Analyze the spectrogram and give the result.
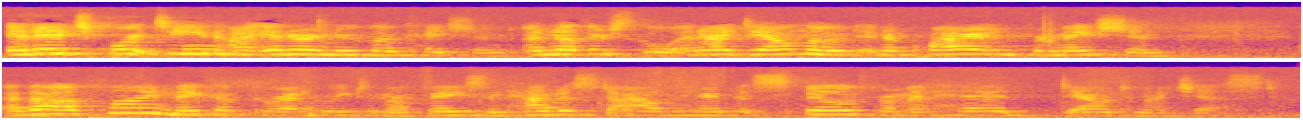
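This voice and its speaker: A teenage young woman delivering dramatic spoken-word poetry in an emphatic, deliberate, theatrical way. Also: high-pitched, a bit bright. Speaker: slam poet. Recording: distant, echoey room with faint noise.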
